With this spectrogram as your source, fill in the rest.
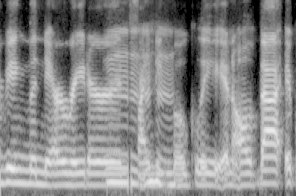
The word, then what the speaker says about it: Mowgli: young boy named Mowgli, who apparently that is pronounced wrong in the movie. Apparently it's supposed to be Mowgli, according to Rudyard Kipling, who wrote the short stories that Jungle Book is based on.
